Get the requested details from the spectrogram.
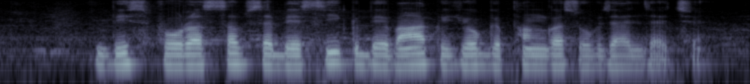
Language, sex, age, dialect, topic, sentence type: Maithili, male, 18-24, Bajjika, agriculture, statement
